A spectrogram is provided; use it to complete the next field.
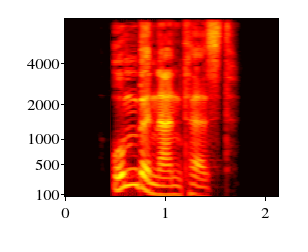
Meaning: second-person singular dependent preterite of umbenennen
- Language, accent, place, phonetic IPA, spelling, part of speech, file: German, Germany, Berlin, [ˈʊmbəˌnantəst], umbenanntest, verb, De-umbenanntest.ogg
